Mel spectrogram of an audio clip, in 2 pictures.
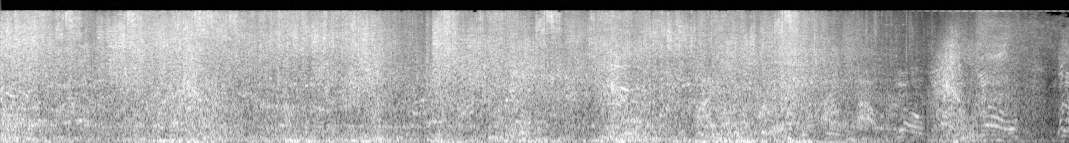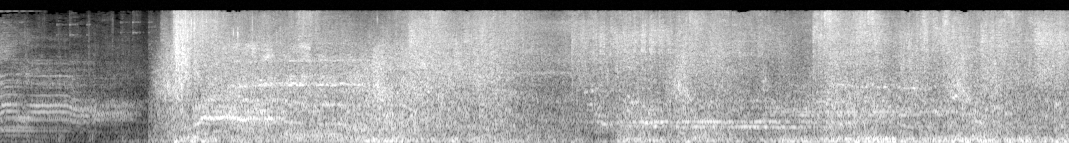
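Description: Magic spells crackle and explode in a rapid, chaotic video game battle.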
